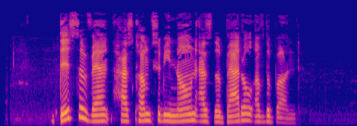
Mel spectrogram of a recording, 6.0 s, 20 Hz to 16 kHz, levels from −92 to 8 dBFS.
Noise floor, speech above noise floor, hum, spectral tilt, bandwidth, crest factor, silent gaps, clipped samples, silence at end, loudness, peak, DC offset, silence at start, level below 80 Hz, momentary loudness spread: -73 dBFS; 51 dB; none; -4.5 dB/octave; 11.5 kHz; 22 dB; none; under 0.1%; 1.05 s; -21 LUFS; -2 dBFS; under 0.1%; 0.85 s; -74 dBFS; 11 LU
